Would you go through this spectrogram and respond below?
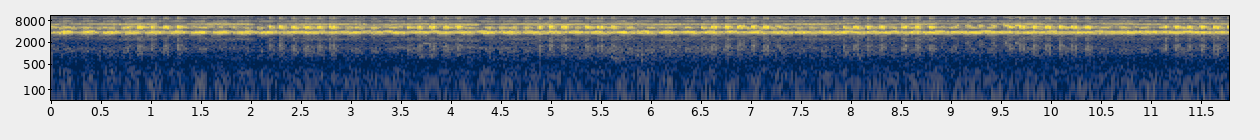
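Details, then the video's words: Autumn insect chorus in a Japanese garden just before dawn, with many callers producing a sustained shrill trill and rapid beating chirps that swell slightly in bursts. "Autumn Insects voice Towards dawn"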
